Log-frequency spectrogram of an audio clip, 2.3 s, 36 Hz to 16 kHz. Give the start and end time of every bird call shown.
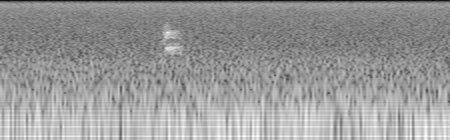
0.7s-0.9s: Gray-crowned Rosy-Finch (Leucosticte tephrocotis)

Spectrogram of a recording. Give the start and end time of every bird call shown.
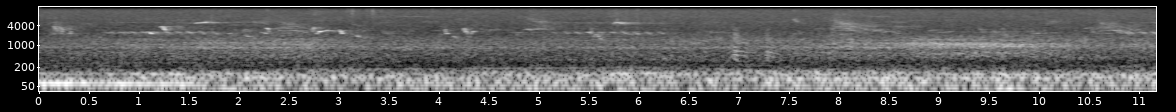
0.0s-11.2s: American Robin (Turdus migratorius)
0.0s-11.2s: Gray Catbird (Dumetella carolinensis)

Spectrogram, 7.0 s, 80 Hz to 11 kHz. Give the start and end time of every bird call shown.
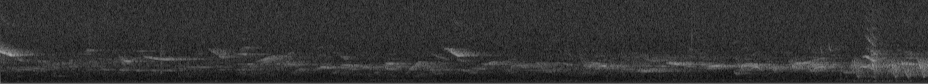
2.2s-7.0s: Red-billed Leiothrix (Leiothrix lutea)
6.4s-7.0s: Omao (Myadestes obscurus)

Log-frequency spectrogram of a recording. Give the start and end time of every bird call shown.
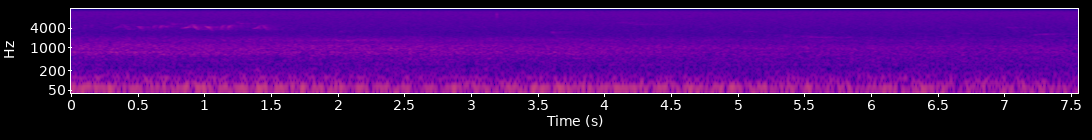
0.2s-1.6s: Common Yellowthroat (Geothlypis trichas)

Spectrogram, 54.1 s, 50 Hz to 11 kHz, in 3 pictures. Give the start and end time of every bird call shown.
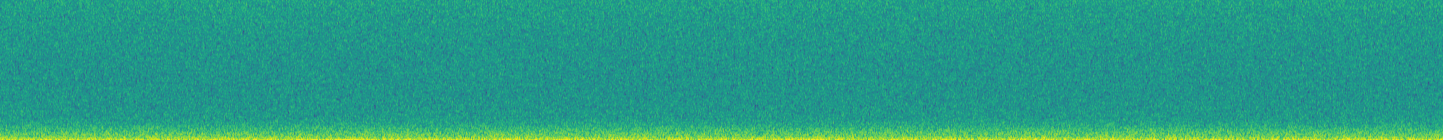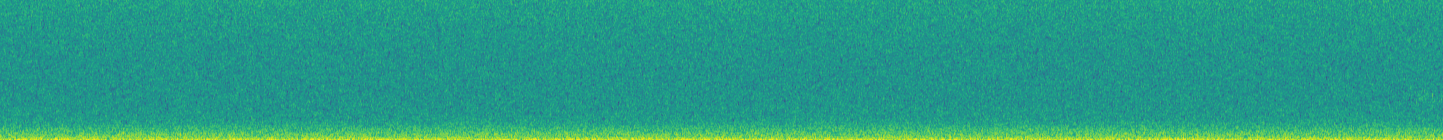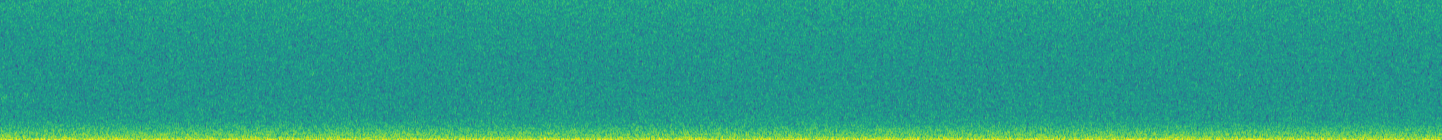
35.5s-36.9s: Rock Wren (Salpinctes obsoletus)
39.9s-40.0s: unidentified bird
45.7s-45.8s: unidentified bird

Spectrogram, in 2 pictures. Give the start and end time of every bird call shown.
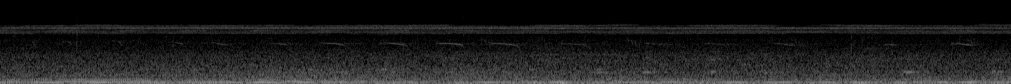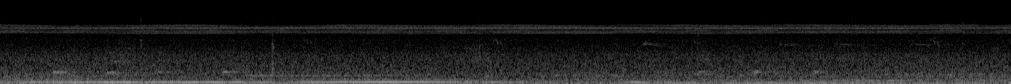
3.1s-5.2s: Brown Jay (Psilorhinus morio)

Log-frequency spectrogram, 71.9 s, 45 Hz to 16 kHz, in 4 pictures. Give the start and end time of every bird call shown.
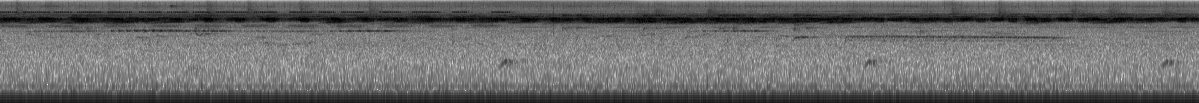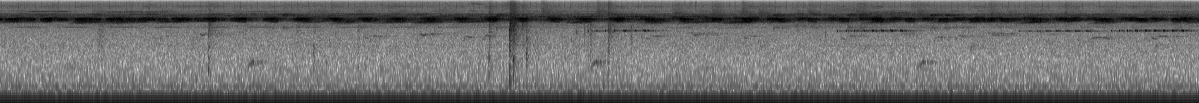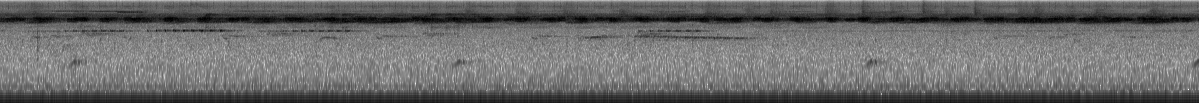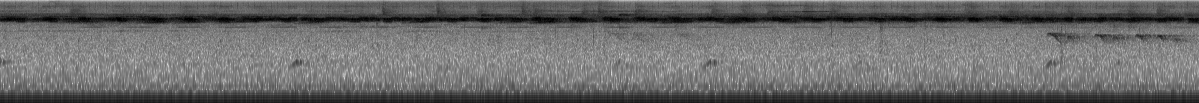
0.0s-15.2s: Hauxwell's Thrush (Turdus hauxwelli)
3.7s-6.1s: Western Striolated-Puffbird (Nystalus obamai)
7.3s-8.0s: Amazonian Motmot (Momotus momota)
11.7s-16.2s: Black-faced Antthrush (Formicarius analis)
12.7s-13.4s: Amazonian Motmot (Momotus momota)
17.2s-17.8s: Amazonian Motmot (Momotus momota)
20.6s-53.3s: Hauxwell's Thrush (Turdus hauxwelli)
21.5s-22.2s: Amazonian Motmot (Momotus momota)
26.6s-27.3s: Amazonian Motmot (Momotus momota)
31.6s-32.2s: Amazonian Motmot (Momotus momota)
36.8s-37.4s: Amazonian Motmot (Momotus momota)
42.5s-43.2s: Amazonian Motmot (Momotus momota)
44.6s-47.4s: Black-faced Antthrush (Formicarius analis)
48.7s-49.4s: Amazonian Motmot (Momotus momota)
53.6s-54.3s: Amazonian Motmot (Momotus momota)
58.1s-58.8s: Amazonian Motmot (Momotus momota)
62.8s-64.4s: Buff-throated Woodcreeper (Xiphorhynchus guttatus)
63.1s-71.0s: Amazonian Motmot (Momotus momota)
69.4s-71.9s: Buff-throated Woodcreeper (Xiphorhynchus guttatus)

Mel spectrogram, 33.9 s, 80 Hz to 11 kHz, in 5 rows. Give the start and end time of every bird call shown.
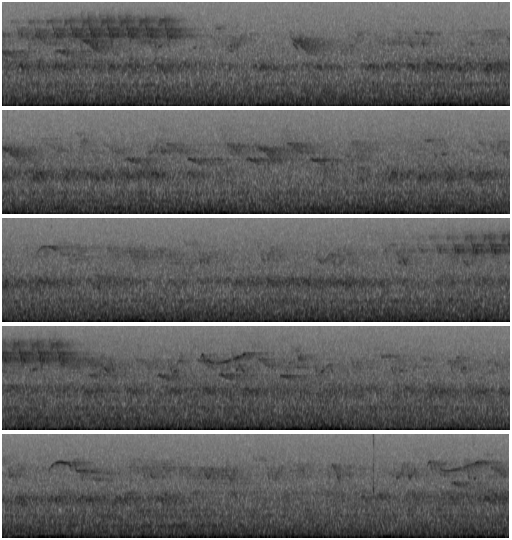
0.0s-2.7s: Ovenbird (Seiurus aurocapilla)
0.0s-33.7s: American Crow (Corvus brachyrhynchos)
0.0s-33.7s: Red-eyed Vireo (Vireo olivaceus)
3.5s-11.1s: Veery (Catharus fuscescens)
8.0s-11.5s: Northern Cardinal (Cardinalis cardinalis)
13.8s-14.6s: Eastern Wood-Pewee (Contopus virens)
18.9s-21.8s: Ovenbird (Seiurus aurocapilla)
22.7s-33.8s: Eastern Wood-Pewee (Contopus virens)

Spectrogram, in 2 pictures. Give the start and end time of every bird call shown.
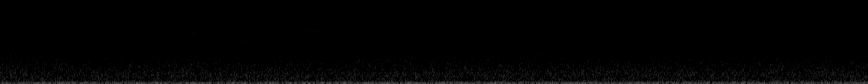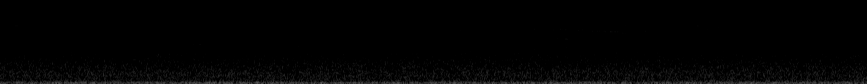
0.3s-2.3s: Hermit Warbler (Setophaga occidentalis)
2.1s-5.2s: Orange-crowned Warbler (Leiothlypis celata)
7.2s-10.5s: Hermit Warbler (Setophaga occidentalis)
12.6s-15.6s: Orange-crowned Warbler (Leiothlypis celata)
14.3s-17.3s: Hermit Warbler (Setophaga occidentalis)

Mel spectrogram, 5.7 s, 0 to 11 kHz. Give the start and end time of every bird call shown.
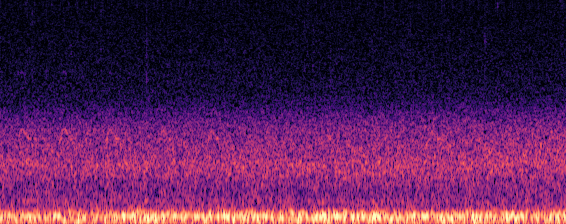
0.0s-2.5s: American Crow (Corvus brachyrhynchos)

